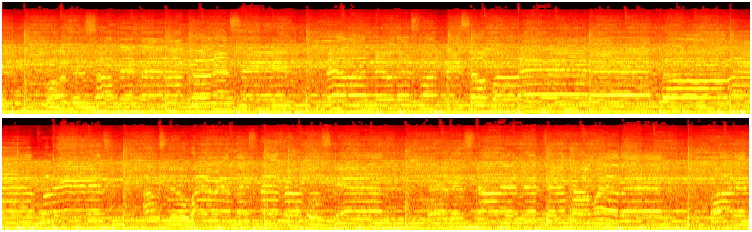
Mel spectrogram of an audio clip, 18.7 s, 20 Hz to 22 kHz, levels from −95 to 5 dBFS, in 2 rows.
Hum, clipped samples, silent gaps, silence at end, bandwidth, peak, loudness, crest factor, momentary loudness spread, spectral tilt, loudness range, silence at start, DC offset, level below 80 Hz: none; under 0.1%; none; 0 s; 17.5 kHz; 0 dBFS; -11 LUFS; 12 dB; 2 LU; -3.5 dB/octave; 1 LU; 0 s; under 0.1%; -22 dBFS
